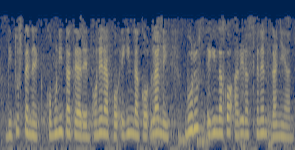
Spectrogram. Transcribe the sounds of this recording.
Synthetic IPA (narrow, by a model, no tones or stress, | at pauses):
d̪it̪ust̪e̞ne̞kːo̞munit̪at̪e̞aɾe̞no̞ne̞ɾako̞ʔe̞ɣind̪ako̞lanej | buɾuse̞ɣ̞ind̪ako̞ʔað̞ie̞ɾaspe̞ne̞ŋɡaɲe̞an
